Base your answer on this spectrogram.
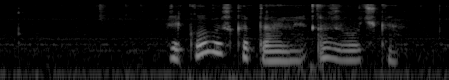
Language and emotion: Russian, sad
